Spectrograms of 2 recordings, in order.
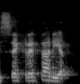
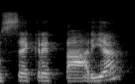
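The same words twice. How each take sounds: First: "secretaria" with RI stressed before the final A. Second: "secretária" with TÁ stressed and ria short. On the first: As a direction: move the stress in "secretaria" to RI: se-cre-ta-RI-a. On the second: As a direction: hit TÁ in "secretária", as se-cre-TÁ-ria. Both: Shown as a demonstration. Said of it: "Olha a importância do acento".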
